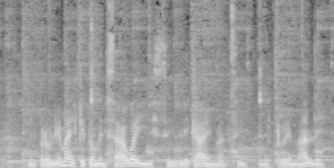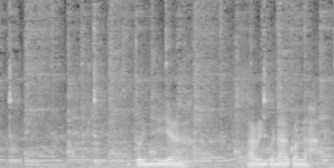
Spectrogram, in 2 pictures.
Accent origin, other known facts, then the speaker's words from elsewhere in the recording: Neuquén, Argentina; soy del Loft Campo Maripe y tengo mi puesto acá en la meseta. Nosotros le decimos Loft, que significa comunidad, y pertenecemos a la comunidad mapuche.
